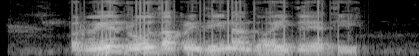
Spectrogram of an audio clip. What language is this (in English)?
Gujari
